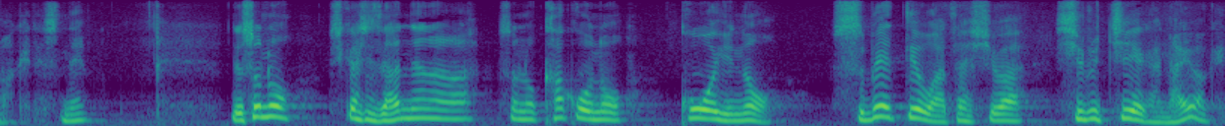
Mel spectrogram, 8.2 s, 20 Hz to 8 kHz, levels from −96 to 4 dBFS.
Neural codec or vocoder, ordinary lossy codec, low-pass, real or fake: none; none; none; real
